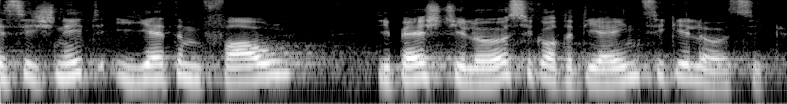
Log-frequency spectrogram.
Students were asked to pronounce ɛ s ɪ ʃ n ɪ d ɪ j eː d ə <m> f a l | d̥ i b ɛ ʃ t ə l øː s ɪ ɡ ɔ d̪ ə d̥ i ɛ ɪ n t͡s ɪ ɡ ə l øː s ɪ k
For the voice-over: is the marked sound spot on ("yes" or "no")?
yes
